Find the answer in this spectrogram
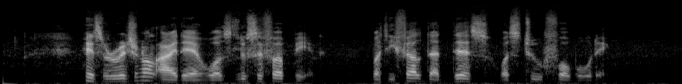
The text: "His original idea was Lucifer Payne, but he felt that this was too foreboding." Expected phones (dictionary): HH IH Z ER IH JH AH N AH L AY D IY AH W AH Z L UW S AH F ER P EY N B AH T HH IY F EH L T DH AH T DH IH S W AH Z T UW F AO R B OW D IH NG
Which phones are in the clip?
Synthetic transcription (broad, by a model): HH IH Z ER IH JH AH N AH L AY D IY AH W AH Z L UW S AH F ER P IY N B AH T HH IY F EH L T DH AH T DH IH S W AH Z T UW F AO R B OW D IH NG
